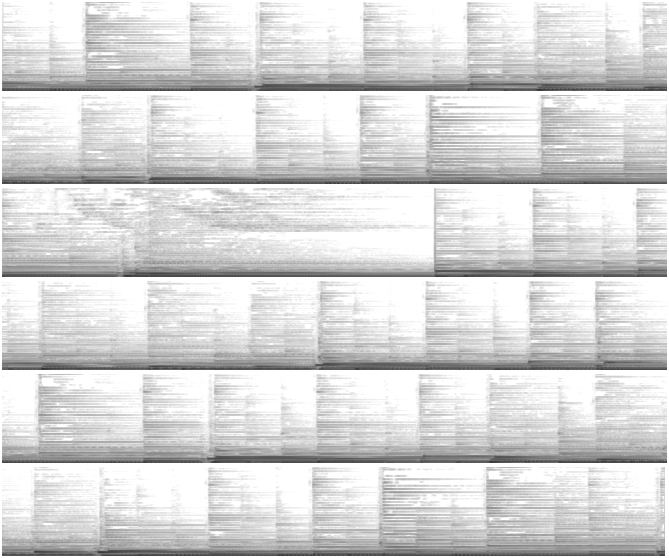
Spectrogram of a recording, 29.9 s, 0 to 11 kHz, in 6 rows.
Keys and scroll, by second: 11.0 ctrl+a, 28.6-29.5 ctrl+space.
